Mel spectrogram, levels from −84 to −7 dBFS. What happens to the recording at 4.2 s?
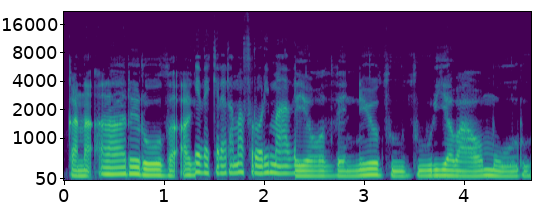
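Nothing goes wrong at 4.2 s: the speech carries on intact through that moment, with no dropout, click or distortion to be heard.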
